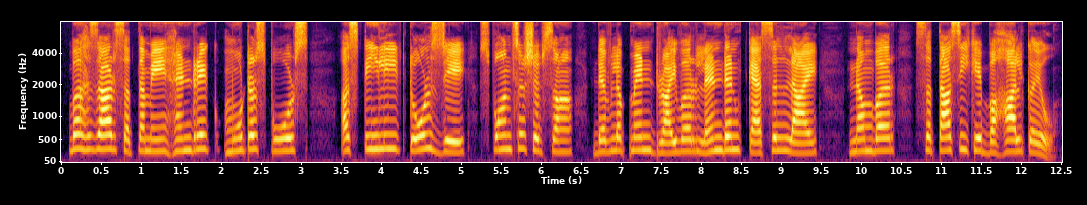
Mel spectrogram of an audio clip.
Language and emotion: Sindhi, neutral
